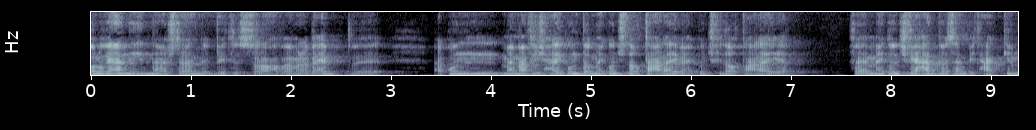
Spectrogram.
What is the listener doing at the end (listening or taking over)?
listening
